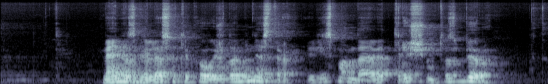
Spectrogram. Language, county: Lithuanian, Kaunas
